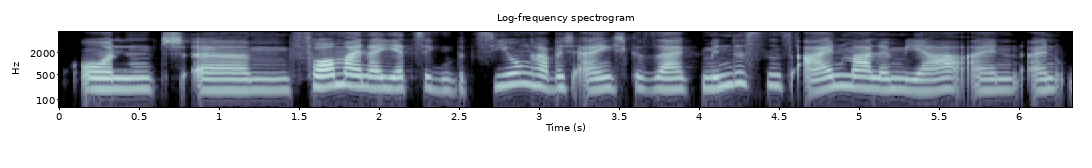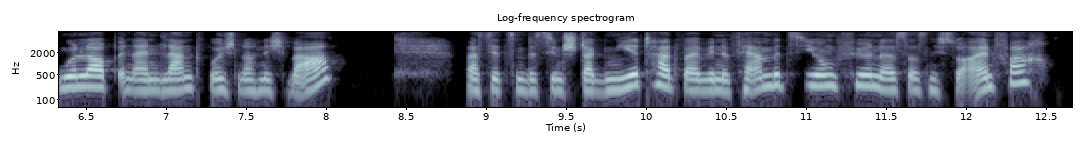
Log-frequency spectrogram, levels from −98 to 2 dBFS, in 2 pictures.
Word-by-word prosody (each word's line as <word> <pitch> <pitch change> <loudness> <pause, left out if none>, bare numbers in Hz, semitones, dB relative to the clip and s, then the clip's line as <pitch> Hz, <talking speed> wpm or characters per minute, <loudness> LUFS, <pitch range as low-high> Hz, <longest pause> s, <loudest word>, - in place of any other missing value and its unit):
Und, 200 -1 +2
ähm, 185 0 +1
vor 230 +4 +7
meiner 245 -4 +7
jetzigen 210 -2 -2
Beziehung 255 +7 -3
habe 220 -1 +2
ich 220 - -6
eigentlich 200 +2 +1
gesagt, 200 -1 -1
mindestens 250 +3 -4
einmal 215 +3 +3
im 195 0 -2
Jahr 185 +2 0
ein 190 +1 -4
ein 190 +1 -3
Urlaub 225 +1 +3
in 185 - -6
ein 180 0 -2
Land, 185 +4 -1
wo - - -6
ich 190 - -4
noch 180 0 -7
nicht 180 -2 -9
war, 370 +1 +3 0.8
was 180 - -5
jetzt 190 -2 -7
'n - - -5
bisschen 180 +1 -8
stagniert 190 +10 0
hat, 240 -3 +1
weil 180 -1 0
wir 180 - -3
'ne 175 -1 -4
Fernbeziehung 245 +6 -3
führen, 245 -1 -2
da 195 - -1
ist 190 - -6
das 190 - -8
nicht 185 - -9
so - - -7
einfach. 230 - -1
200 Hz, 200 wpm, -24 LUFS, 185-230 Hz, 0.8 s, vor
